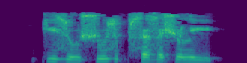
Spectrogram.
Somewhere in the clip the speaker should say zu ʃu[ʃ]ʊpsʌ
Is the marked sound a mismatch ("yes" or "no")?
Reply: yes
